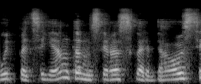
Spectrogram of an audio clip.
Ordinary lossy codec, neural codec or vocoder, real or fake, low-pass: AAC, 64 kbps; vocoder, 44.1 kHz, 128 mel bands, Pupu-Vocoder; fake; 14.4 kHz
